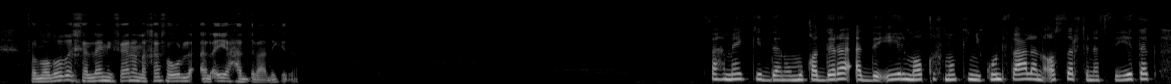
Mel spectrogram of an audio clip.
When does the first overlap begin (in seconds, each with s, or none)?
none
